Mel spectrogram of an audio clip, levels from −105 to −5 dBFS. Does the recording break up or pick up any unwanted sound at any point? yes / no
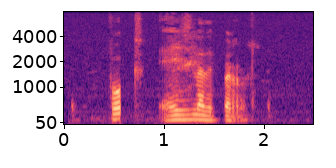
yes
